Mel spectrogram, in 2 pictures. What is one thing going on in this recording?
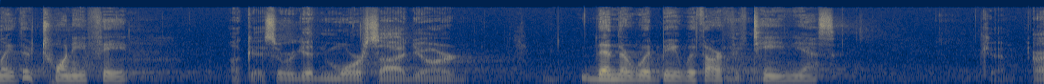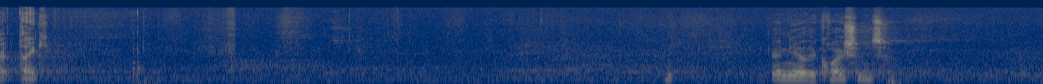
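An older woman speaks calmly into a microphone, with pauses.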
